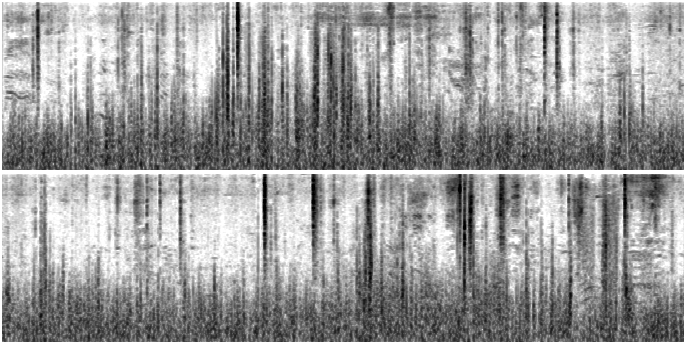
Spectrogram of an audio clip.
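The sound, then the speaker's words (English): Gusting wind at a high school baseball field buffets the microphone with a constant, loud, low rumble and roar that never lets up. “A lot of wind here all of a sudden. I'm eating a lot of dust here.”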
